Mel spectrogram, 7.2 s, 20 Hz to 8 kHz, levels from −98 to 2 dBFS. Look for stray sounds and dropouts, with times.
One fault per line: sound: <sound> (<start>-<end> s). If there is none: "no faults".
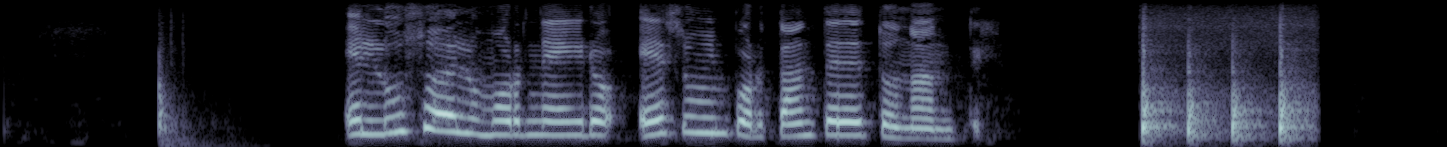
sound: thud (0.8-1.4 s)
sound: thud (5.7-6.6 s)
